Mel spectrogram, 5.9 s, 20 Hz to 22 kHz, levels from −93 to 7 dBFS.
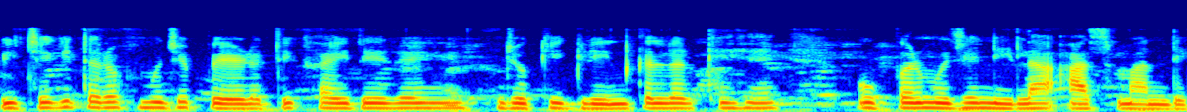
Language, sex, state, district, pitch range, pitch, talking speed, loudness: Hindi, female, Uttar Pradesh, Hamirpur, 165-180 Hz, 175 Hz, 200 wpm, -15 LUFS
